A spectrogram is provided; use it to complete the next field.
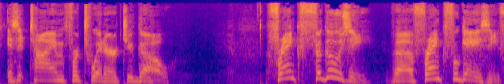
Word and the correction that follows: Figliuzzi: from MSNBC. I think it's Figliuzzi is how you say it.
